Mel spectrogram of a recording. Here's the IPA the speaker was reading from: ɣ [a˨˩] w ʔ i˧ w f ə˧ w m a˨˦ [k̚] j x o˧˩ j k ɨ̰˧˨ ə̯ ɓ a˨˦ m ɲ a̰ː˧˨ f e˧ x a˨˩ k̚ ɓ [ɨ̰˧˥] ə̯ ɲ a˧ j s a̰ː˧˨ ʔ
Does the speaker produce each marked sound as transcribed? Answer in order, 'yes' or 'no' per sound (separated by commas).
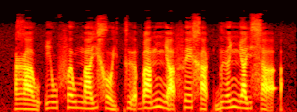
yes, no, no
